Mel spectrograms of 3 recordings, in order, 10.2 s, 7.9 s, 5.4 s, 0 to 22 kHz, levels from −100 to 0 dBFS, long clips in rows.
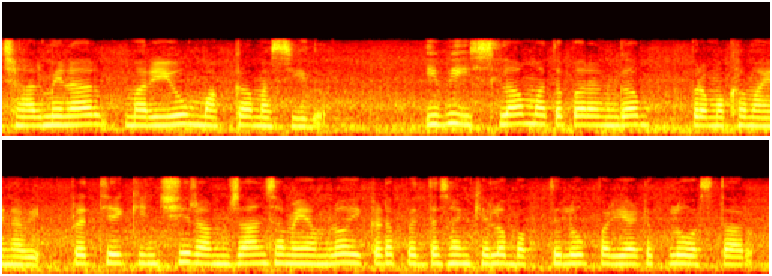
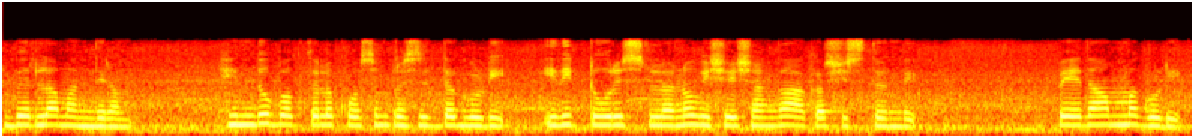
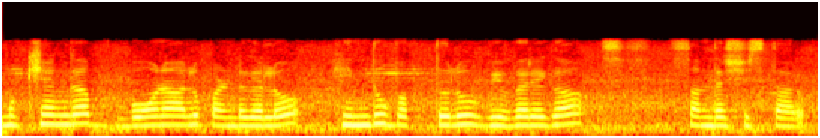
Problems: constant background noise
